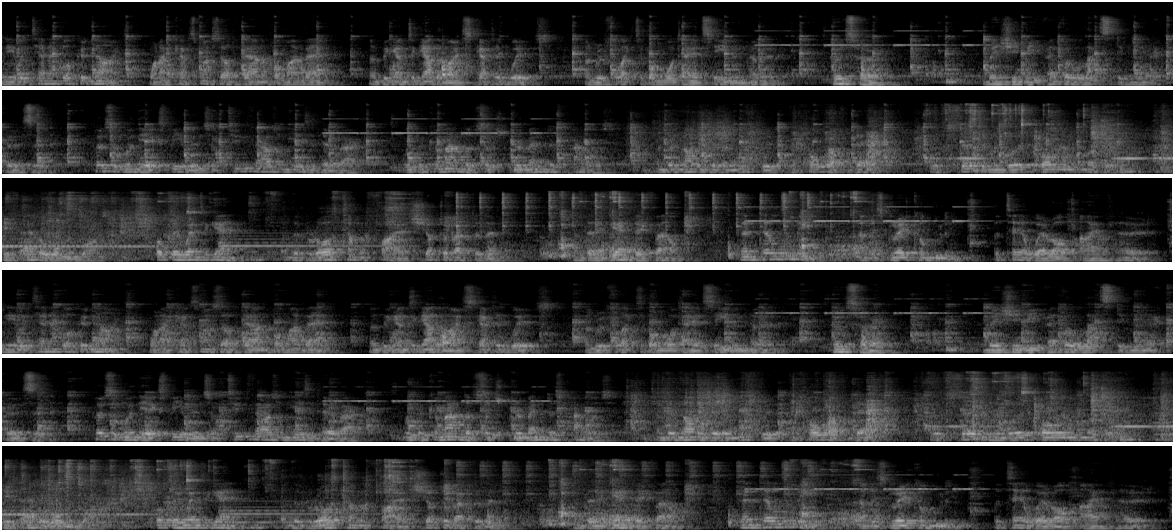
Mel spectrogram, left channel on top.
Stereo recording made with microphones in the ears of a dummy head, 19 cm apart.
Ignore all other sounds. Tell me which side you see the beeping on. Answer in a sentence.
You can hear the beeping on the left.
